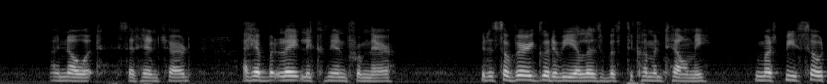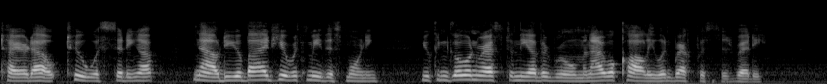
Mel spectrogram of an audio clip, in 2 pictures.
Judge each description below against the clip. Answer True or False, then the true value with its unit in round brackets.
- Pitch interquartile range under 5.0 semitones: True (3.1 semitones)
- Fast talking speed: True (230 wpm)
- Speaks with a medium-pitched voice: True (175 Hz)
